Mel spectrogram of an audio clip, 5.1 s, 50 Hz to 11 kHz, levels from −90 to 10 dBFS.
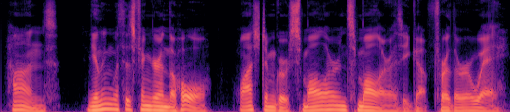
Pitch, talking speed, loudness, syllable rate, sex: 100 Hz, 225 wpm, -17 LUFS, 5.7 syllables/s, male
